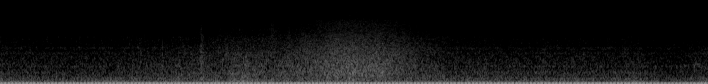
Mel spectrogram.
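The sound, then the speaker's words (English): Sea waves wash steadily around a fishing boat in the evening, with one swell building and breaking midway, over a constant low rumble of wind and water. No voices. “Many hours had passed through sunrise to the evening time, where the lone fisherman now sat idle upon his fishing boat.”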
